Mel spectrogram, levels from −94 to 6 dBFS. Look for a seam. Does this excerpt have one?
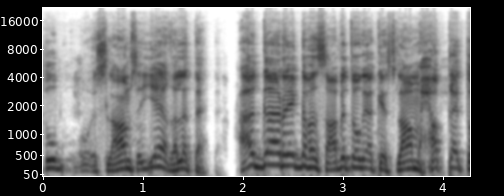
yes; 1 cut; at 1.7 s

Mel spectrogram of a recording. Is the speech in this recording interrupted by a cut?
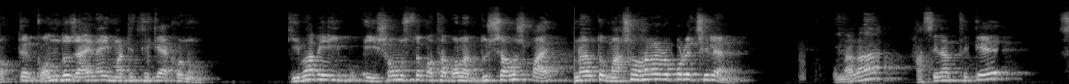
yes; 1 cut; at 5.6 s

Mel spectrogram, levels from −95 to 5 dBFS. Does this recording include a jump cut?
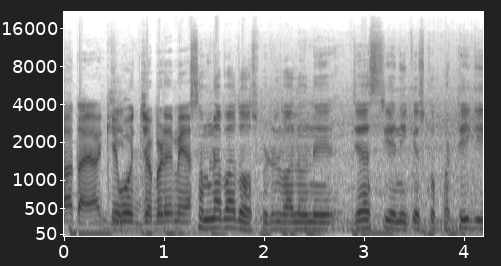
yes; 1 cut; at 1.3 s

